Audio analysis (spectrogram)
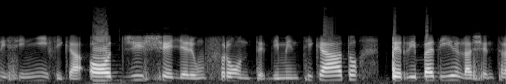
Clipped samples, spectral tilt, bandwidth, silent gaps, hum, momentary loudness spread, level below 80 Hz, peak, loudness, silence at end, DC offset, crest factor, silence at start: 0.2%; -4.5 dB/octave; 11 kHz; none; none; 15 LU; -56 dBFS; 0 dBFS; -15 LUFS; 0 s; under 0.1%; 16 dB; 0 s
